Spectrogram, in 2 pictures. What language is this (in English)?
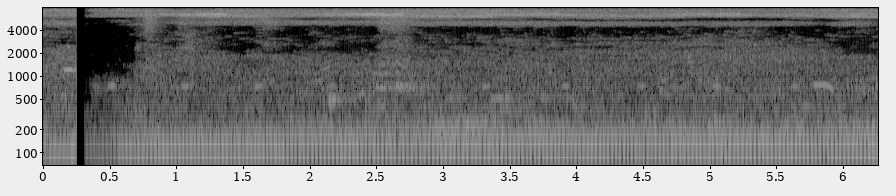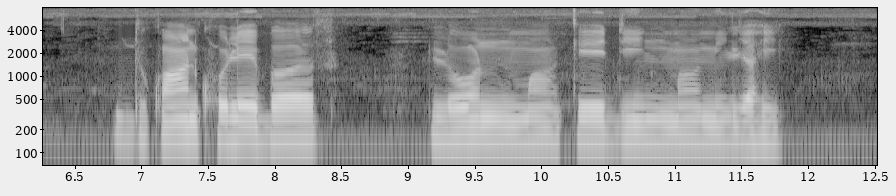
Chhattisgarhi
